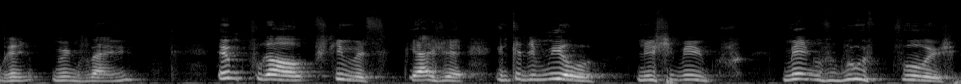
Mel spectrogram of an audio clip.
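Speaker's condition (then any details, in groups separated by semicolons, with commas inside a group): Cerebral palsy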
